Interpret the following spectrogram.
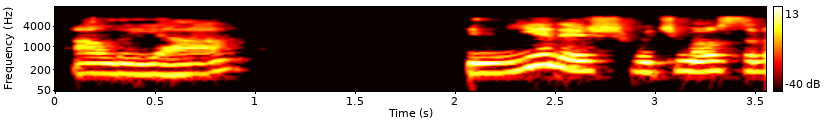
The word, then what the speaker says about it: aliyah: Yes, in Hebrew, it's pronounced aliyah. In Yiddish, which most of us are used to saying, it's an aliyah.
